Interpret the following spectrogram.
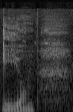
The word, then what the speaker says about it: Guillaume: on jump on uh he's saying something is pronounced I'm not sure what I was talking about that is pronounced Guillaume but thank you for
